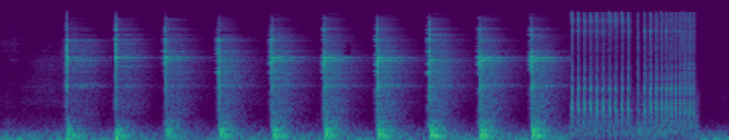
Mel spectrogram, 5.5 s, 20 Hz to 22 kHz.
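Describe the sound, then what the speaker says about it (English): About nine evenly spaced metallic hammer taps drive a bolt into the front beam of a 1957 oval-window VW Beetle during restoration, close and sharp, followed by a brief rapid rattling buzz. "We've just got to keep tapping a little bit more. We might just put a socket on top."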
